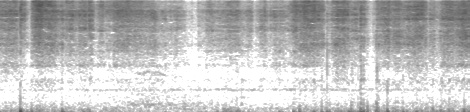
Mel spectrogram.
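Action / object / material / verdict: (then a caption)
scrape / thin flat wooden board / wood / none. Fingernails of both hands scratch a thin, flat, solid wooden notched trowel board with visible grain. The result is soft, dull scratching with low, thumpy taps and faint bright rasping, quieter in the middle before picking up again.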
